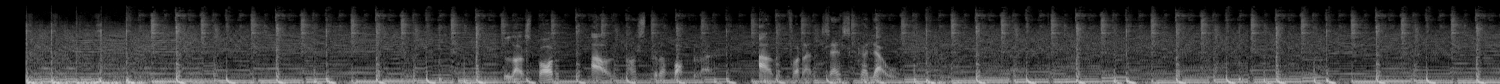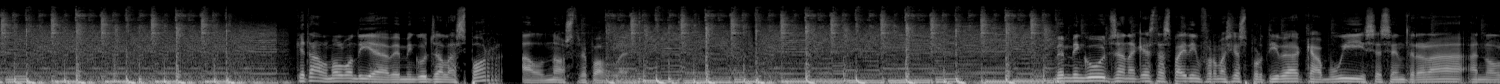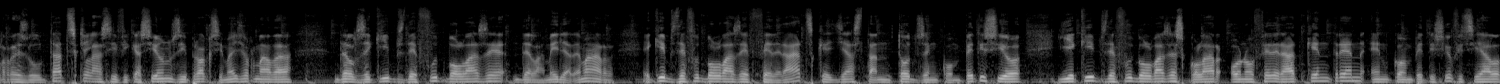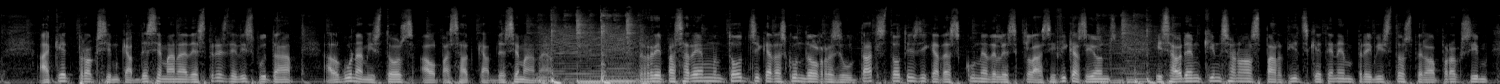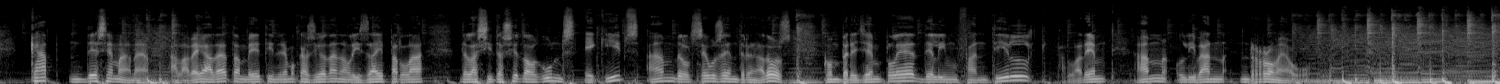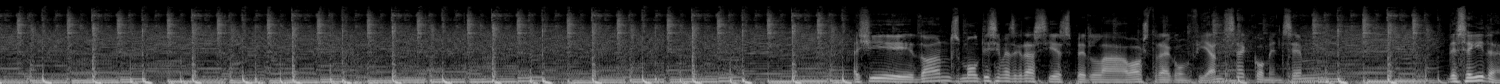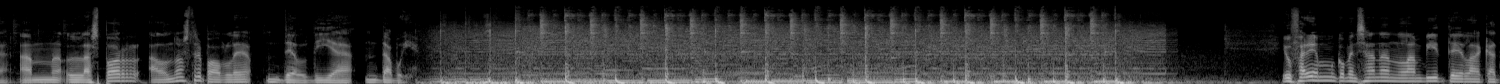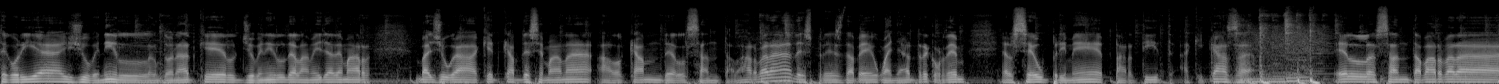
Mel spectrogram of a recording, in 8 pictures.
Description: Espai esportiu d'àmbit local, avui centrat en repassar els resultats i les classificacions dels equips de futbol base de l'Ametlla de Mar. Entrevistem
